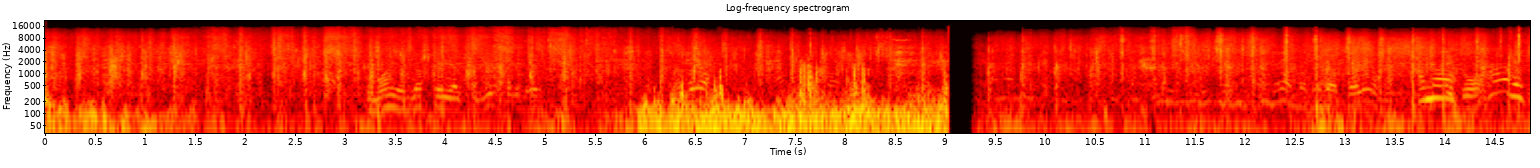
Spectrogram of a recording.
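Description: A runner's footsteps on a dirt path, a steady quick patter of strides, over a low rumble that grows loudest from about six to nine seconds in. Faint voices of people nearby are heard at times, and the sound cuts out completely for a moment about nine seconds in.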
